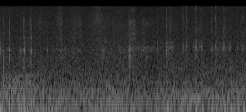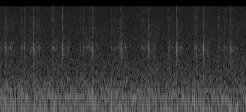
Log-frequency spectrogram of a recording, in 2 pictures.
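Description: Fingernails tap and scratch the edge of the paper stack on a small heart-shaped paper mini notepad. Light, crisp clicks and soft scratchy rustles repeat unevenly over a steady low background hum.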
